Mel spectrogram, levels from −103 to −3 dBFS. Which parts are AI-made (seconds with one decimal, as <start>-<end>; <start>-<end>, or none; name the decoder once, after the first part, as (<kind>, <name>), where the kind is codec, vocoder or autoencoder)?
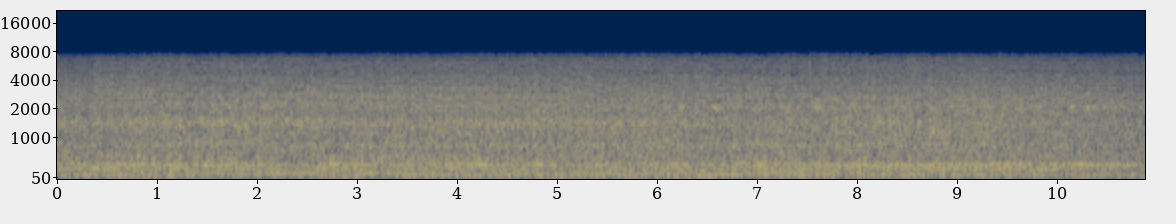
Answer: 1.2-2.6 (vocoder, HiFi-GAN); 3.0-3.5; 6.6-8.8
